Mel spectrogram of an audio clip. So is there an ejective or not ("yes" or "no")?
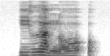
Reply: no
